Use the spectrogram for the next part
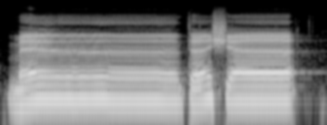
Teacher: Nun sukun bertemu dengan huruf ta didengungkan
